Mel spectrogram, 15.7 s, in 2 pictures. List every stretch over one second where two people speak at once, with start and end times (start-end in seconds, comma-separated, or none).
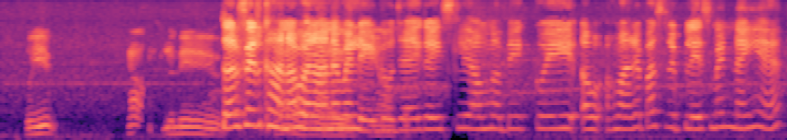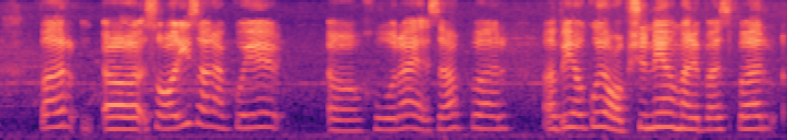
2.7-3.9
